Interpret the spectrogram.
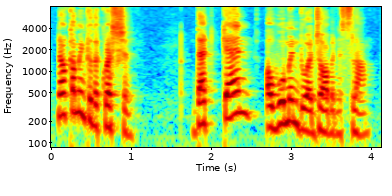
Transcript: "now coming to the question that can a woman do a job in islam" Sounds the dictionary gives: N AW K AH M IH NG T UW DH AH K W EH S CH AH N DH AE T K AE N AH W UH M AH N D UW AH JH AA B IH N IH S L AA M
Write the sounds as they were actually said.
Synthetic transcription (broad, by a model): N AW K AH M IH NG T UW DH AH K W EH S CH AH N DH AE T K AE N AH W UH M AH N D UW AH JH AA B IH N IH S L AA M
